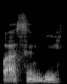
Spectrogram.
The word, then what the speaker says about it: Pasandi: Especially in Gujaratis, we call them Pakhandis instead of Pasandi.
